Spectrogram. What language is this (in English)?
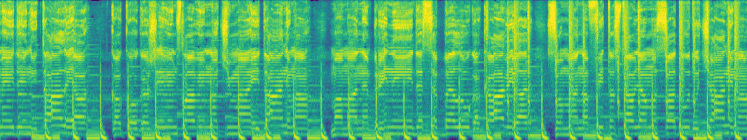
Romanian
